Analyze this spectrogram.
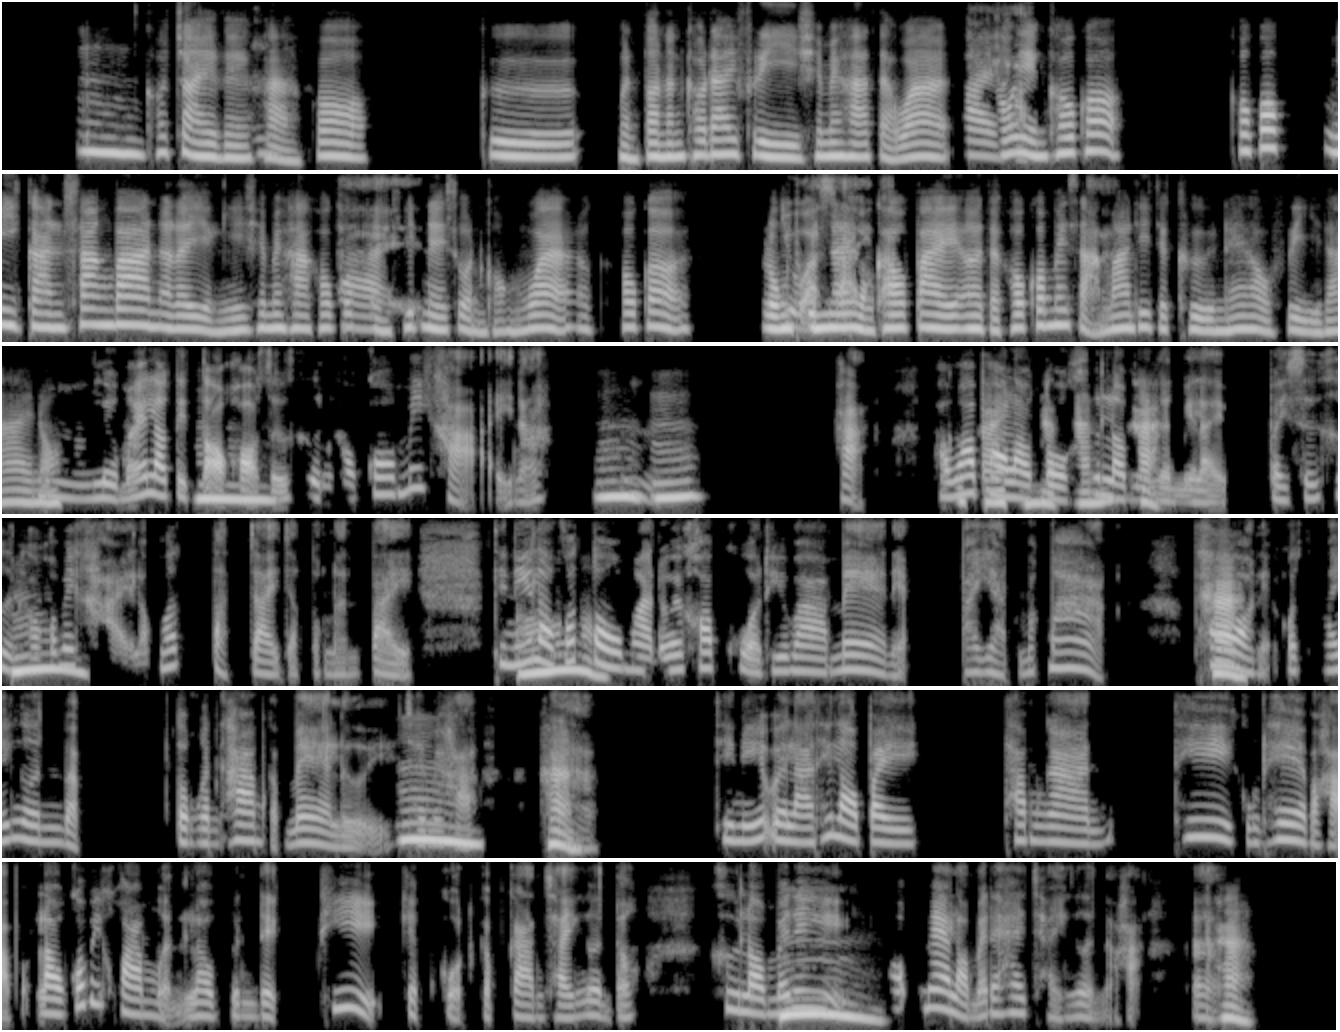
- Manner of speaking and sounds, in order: other background noise
- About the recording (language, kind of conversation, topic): Thai, podcast, เรื่องเงินทำให้คนต่างรุ่นขัดแย้งกันบ่อยไหม?
- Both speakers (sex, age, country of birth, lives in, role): female, 45-49, United States, United States, guest; female, 50-54, Thailand, Thailand, host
